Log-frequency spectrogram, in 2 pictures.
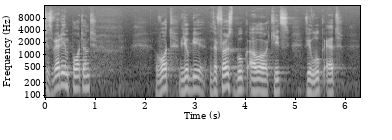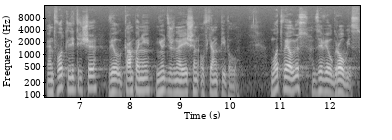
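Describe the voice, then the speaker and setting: At a moderate pace with long, frequent pauses, a man speaks at medium pitch in a dark, mellow tone with ordinary pitch variation. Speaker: publishing representative. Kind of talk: conference speech. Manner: formal.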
